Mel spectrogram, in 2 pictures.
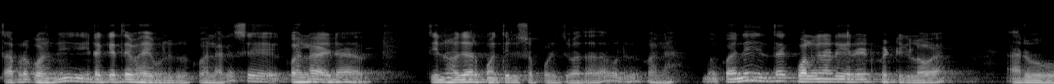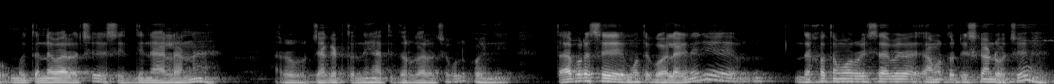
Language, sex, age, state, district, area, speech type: Odia, male, 30-45, Odisha, Kalahandi, rural, spontaneous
